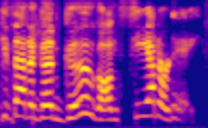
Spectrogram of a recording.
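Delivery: very loud, high, put-on Chicago accent. Trying to talk like your husband's family, do a put-on Yankee voice. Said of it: "a Chicago family".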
